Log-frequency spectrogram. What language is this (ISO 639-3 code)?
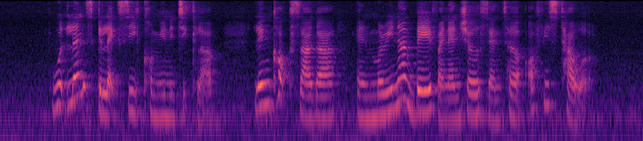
eng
